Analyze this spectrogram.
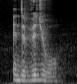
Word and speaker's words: individual: no Benna Benna benefit individual individual five syllables in this word emphasis on the third syllable that it is sound individual individual the second syllable is where you have the schwa the end and individual individual try this one analysis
